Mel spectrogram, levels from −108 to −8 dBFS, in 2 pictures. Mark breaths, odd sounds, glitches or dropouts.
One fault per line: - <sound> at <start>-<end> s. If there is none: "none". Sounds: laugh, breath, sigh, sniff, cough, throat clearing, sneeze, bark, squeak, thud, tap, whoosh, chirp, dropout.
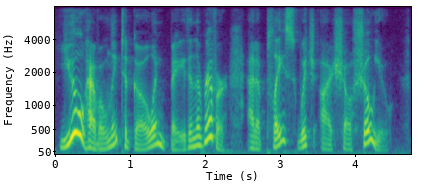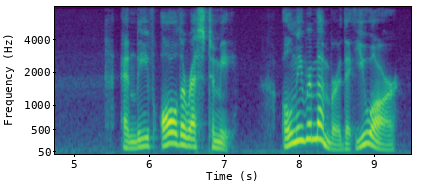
none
